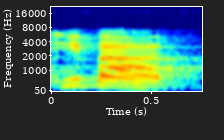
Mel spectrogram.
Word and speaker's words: พิบัติ: พิบัติ อ่าน ว่า ไภ พิบัติ คำ ว่า พิบัติ มี สระ ที่ ไม่ ออก เสียง คือ สระ อิ ค่ะ ภาพ ต่อ ไป เติม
